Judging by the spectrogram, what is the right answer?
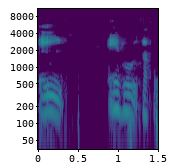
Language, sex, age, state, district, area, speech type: Assamese, female, 30-45, Assam, Charaideo, rural, spontaneous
